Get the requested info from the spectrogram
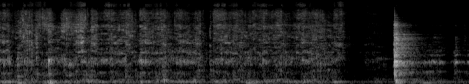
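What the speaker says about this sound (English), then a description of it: "So now we're going to add those ingredients and give it a little mix" Spoon stirring scone ingredients in a mixing bowl with Amish friendship starter, a steady scraping and clinking close up for several seconds, then a pause and one sharper knock of utensil against the bowl.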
